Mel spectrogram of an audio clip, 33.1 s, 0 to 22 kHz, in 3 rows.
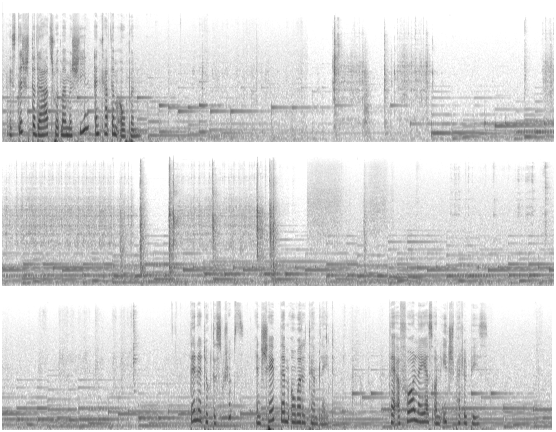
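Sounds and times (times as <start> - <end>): piano music: 0.0 - 33.0
sewing machine stitching: 6.6 - 8.6, 10.8 - 16.3.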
